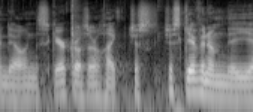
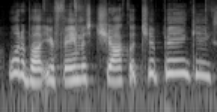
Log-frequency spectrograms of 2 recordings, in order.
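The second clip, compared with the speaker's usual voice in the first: put-on much higher kid voice; mock kids. Kids asking Grandma for her famous pancakes, mock high voice. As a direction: plead as kids in mock falsetto. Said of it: "they're like".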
